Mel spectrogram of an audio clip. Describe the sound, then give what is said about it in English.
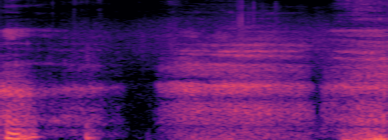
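Low, breathy groaning with strained, gasping exhalations, strongest at the start and end, and a quieter stretch in between. “That groaning. All that pent up energy.”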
